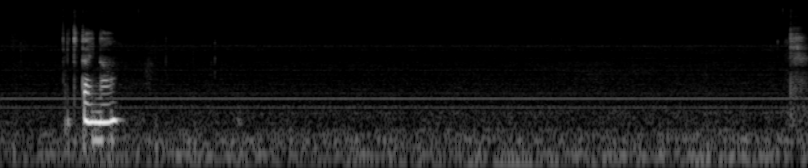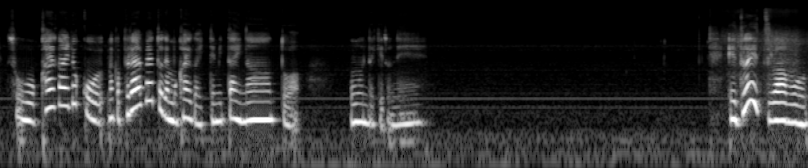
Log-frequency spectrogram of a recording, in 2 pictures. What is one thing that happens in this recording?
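A young woman speaks calmly and close up, with pauses.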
